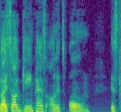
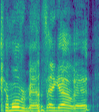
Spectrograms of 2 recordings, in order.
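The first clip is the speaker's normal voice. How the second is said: put-on drunk voice, loud and drawn-out; 6 semitones higher, 6 dB louder than usual. Imitating drunk Scott inviting a friend over: imitating drunk Scott. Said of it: "this is drunk Scott saying".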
